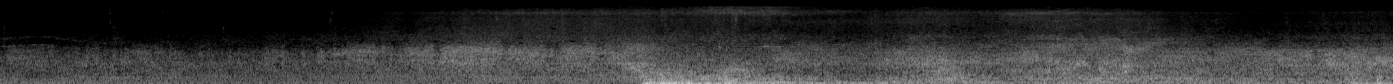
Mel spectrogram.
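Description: Tyres hiss on a wet road as cars drive past.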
